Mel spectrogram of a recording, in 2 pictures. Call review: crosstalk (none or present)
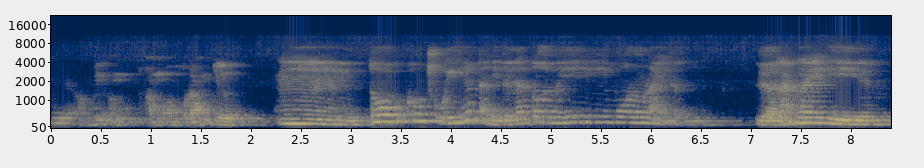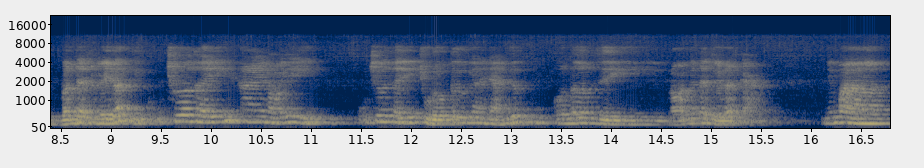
none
